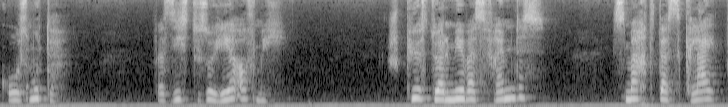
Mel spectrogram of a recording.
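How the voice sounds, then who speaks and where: A high, slow-spoken young bride. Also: female voice. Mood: wistful. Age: young adult. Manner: soft, lingering verse speech. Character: young bride, dreamy and grieving. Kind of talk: classic radio play acting.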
